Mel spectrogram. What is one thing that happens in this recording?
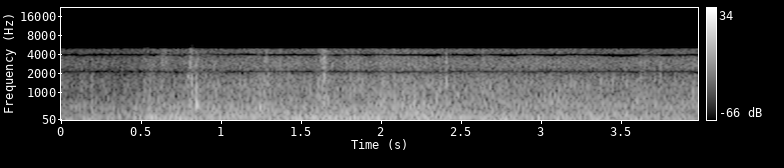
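Water splashes as a fish is released into the shallows.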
